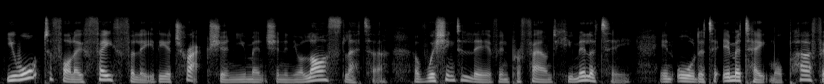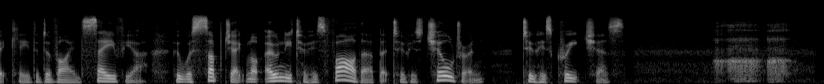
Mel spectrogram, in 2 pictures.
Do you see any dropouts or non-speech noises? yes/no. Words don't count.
yes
